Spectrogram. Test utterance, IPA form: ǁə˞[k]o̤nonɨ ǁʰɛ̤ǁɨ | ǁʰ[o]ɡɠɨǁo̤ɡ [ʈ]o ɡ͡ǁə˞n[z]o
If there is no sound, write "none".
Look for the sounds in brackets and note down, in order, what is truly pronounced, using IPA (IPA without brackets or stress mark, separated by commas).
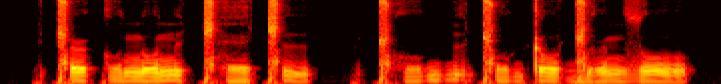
k, o̤, ʈ, z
